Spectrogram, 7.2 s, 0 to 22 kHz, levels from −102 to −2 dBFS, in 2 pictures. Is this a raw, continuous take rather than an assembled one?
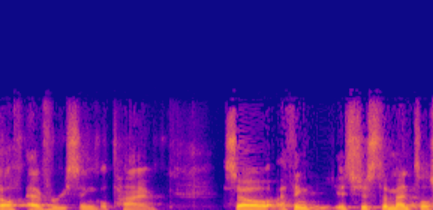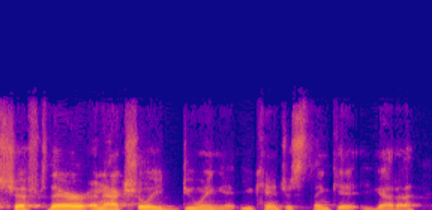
yes; 0 cuts

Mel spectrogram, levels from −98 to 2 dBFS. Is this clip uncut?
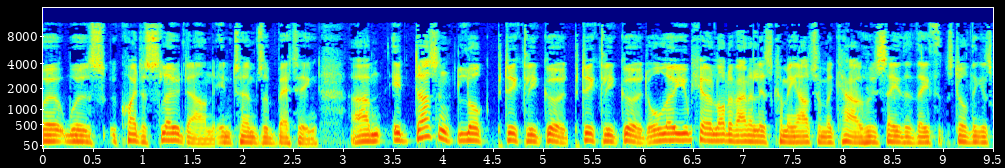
no; 3 cuts; at 1.7 s, 5.2 s, 6.5 s

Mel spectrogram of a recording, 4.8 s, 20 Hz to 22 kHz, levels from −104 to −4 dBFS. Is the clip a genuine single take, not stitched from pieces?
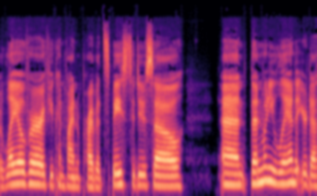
yes; 0 cuts

